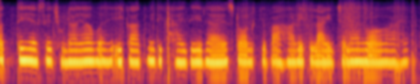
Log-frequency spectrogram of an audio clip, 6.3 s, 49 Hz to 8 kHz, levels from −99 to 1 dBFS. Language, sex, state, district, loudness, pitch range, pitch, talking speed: Hindi, female, Punjab, Pathankot, -14 LUFS, 190-200 Hz, 195 Hz, 180 wpm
